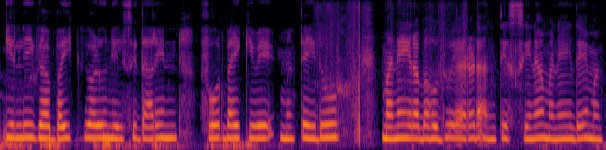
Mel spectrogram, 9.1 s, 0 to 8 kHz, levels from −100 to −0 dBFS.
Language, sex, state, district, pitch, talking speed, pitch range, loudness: Kannada, female, Karnataka, Bijapur, 250 Hz, 110 wpm, 240-255 Hz, -34 LUFS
